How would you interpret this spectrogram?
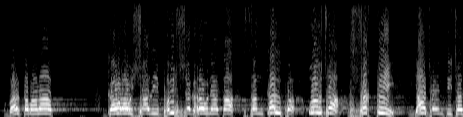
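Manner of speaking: building to a high, loud rallying cry; rousing oratory. Real, not acted. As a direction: lift the crowd, rising to a shout on ऊर्जा. Rousing climax of Shiv Jayanti speech.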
